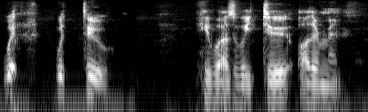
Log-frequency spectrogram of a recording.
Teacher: this TH isn't as important, and we can pronounce basically a stop TH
